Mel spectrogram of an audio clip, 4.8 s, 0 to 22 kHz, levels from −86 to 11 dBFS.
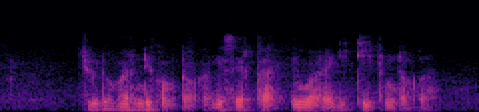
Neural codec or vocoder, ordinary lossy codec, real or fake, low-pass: codec, 44.1 kHz, 7.8 kbps, DAC; AAC, 32 kbps; fake; 19.8 kHz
